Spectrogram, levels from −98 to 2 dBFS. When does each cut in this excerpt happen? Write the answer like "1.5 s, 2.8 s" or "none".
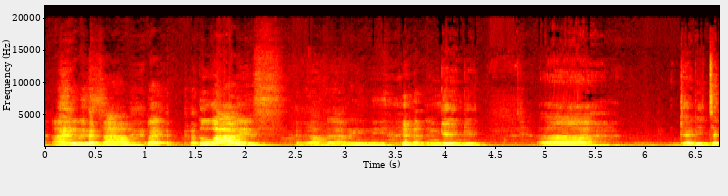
none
